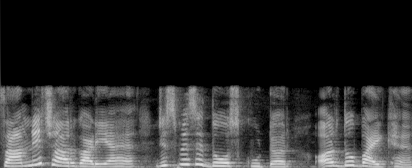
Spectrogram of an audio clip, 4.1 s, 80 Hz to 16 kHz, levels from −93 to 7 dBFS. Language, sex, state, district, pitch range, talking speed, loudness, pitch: Hindi, female, Jharkhand, Palamu, 255-340 Hz, 175 wpm, -13 LUFS, 295 Hz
